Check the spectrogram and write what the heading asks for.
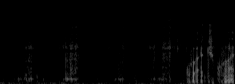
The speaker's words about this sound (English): Crunch.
